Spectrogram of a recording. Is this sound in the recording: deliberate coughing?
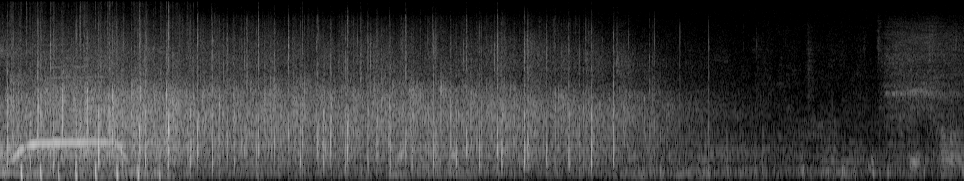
no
